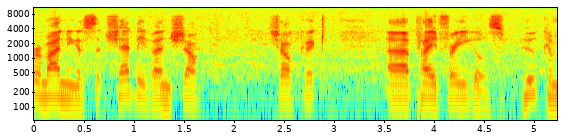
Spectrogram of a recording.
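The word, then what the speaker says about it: Schalkwyk: Our local pronunciation expert, Brian Barris, says it's Van Skalkvik.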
